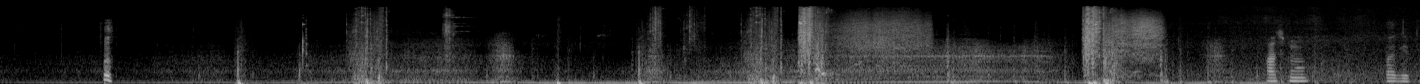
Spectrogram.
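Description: Gunshots crack in sharp, scattered bursts.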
